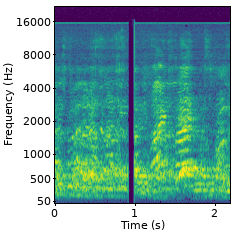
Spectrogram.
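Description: Crowd chatter: several people talking at once in a large hall, with the sound cutting out for an instant about halfway through.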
